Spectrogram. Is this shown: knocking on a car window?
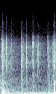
no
